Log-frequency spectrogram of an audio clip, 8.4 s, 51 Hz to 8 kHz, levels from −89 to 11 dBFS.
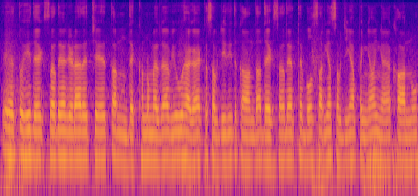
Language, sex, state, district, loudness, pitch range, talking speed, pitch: Punjabi, male, Punjab, Kapurthala, -17 LUFS, 125-135 Hz, 235 wpm, 130 Hz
